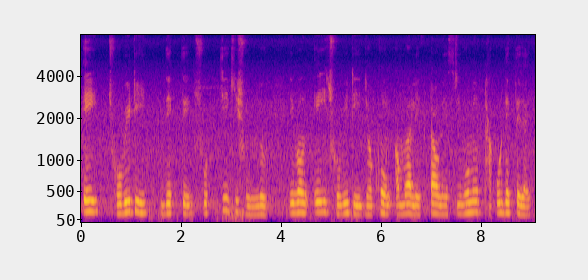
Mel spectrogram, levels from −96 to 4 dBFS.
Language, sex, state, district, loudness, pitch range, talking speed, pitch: Bengali, male, West Bengal, North 24 Parganas, -19 LUFS, 140-165 Hz, 105 wpm, 155 Hz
